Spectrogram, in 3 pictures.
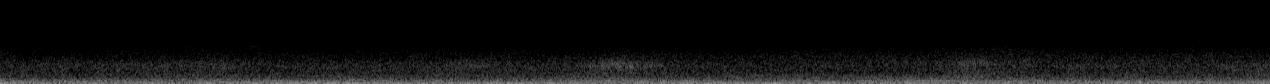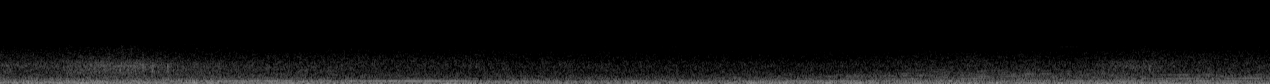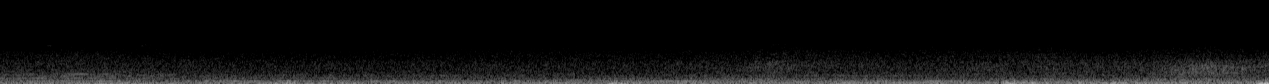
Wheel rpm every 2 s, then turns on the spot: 0, 0, 0, 0, 0, 0, 0, 0, 0, 0, 0, 0, 0, 0, 0, 0, 0, 0, 0.
none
